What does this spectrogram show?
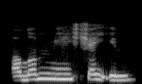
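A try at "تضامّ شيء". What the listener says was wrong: Bacanya kasih panjang. Tadomi, iya kan? panjang ini.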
